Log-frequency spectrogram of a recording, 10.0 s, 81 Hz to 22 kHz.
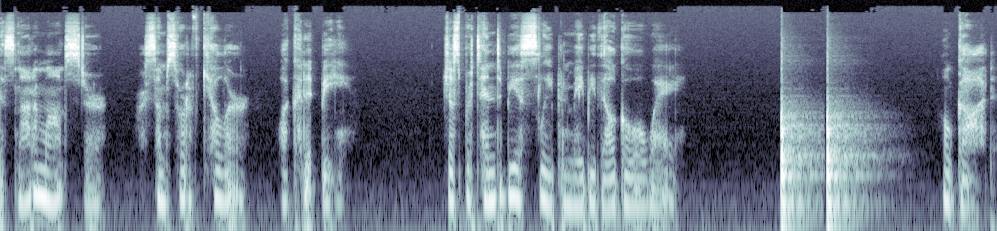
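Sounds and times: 
speech: 0.0s - 3.5s, 4.4s - 6.8s, 9.4s - 9.9s
firm resonant knocking: 7.8s - 8.9s.

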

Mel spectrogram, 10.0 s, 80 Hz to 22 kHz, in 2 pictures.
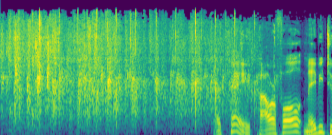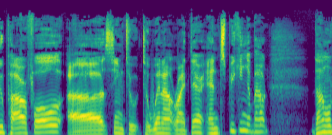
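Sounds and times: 
room full of people clapping: 0.0s - 4.4s
speech: 3.2s - 9.9s.

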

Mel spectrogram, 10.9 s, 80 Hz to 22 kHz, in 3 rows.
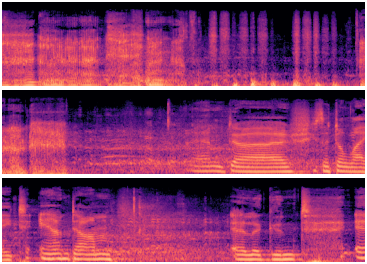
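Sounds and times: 
person imitating their own dog with panting-like huffs: 0.0s - 4.5s
laughter: 1.0s - 9.8s
speech: 5.9s - 8.6s, 9.6s - 10.8s.

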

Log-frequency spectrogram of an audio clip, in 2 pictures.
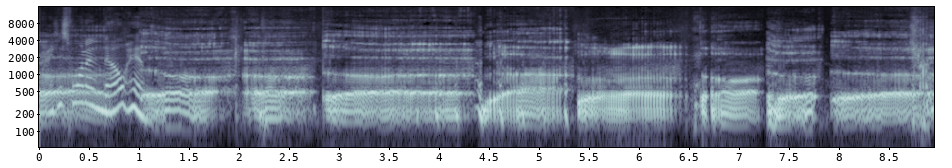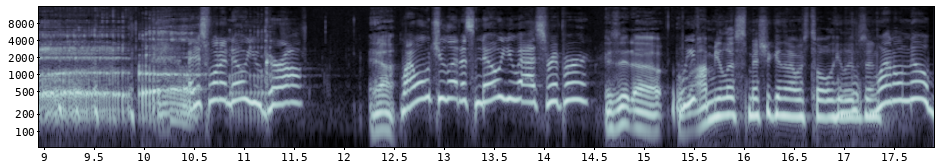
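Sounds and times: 
long loud burp after drinking soda: 0.0s - 11.4s
speech: 0.4s - 3.4s, 10.8s - 11.6s, 12.3s - 17.8s.

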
